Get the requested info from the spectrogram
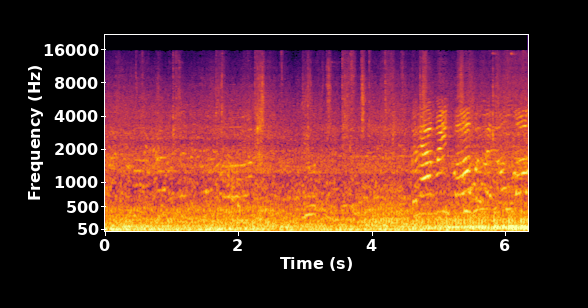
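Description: Outdoor street ambience: scattered voices of people talking over a steady low rumble, with a nearer voice a little before the end.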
